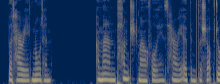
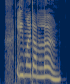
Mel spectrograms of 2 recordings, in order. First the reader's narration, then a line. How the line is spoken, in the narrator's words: cried Scorpius shrilly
